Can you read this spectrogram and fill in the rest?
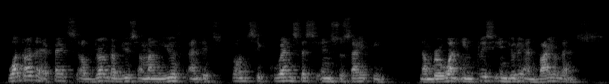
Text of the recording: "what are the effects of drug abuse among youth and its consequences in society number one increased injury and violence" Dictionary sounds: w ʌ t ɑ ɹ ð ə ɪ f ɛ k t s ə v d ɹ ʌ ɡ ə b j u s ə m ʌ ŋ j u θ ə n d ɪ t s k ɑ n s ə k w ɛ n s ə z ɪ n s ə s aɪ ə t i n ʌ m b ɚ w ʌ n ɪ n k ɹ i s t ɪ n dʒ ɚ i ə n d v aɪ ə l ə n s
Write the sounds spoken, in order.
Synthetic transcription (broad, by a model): w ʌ t ɑ ɹ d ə ɪ f ɛ k t s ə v d ɹ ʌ ɡ ə b j u s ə m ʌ ŋ j u θ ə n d ɪ t s k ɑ n s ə k w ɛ n s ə s ɪ n s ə s aɪ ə t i n ʌ m b ɚ w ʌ n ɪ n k ɹ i s ɪ n dʒ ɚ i ə n d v aɪ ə l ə n s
